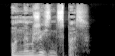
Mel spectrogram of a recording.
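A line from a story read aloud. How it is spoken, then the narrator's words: Barely audible, choked voice. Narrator (Russian): сглотнув, еле слышно проговорила Искра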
